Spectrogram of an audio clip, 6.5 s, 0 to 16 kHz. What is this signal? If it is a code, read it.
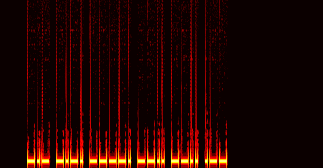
Morse code, heard as a keyed tone, about 25 wpm, 700 Hz. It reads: KC9ZZW
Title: USA Call Signs 25wpm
